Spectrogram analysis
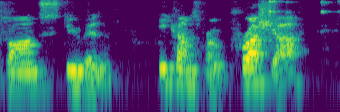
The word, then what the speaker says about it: Prussia: steuben he comes from prussia and i know that rhymes with what you would say is russia that's not what prussia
